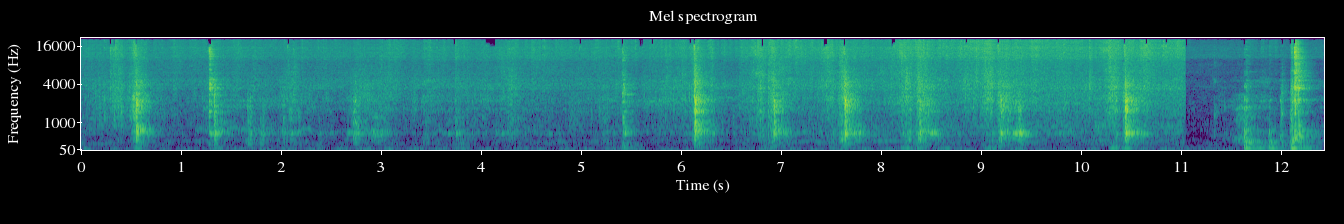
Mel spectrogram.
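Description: Garlic and green chillies are chopped with a knife, a series of sharp, close taps and knocks recurring roughly every second over a faint kitchen background hum.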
